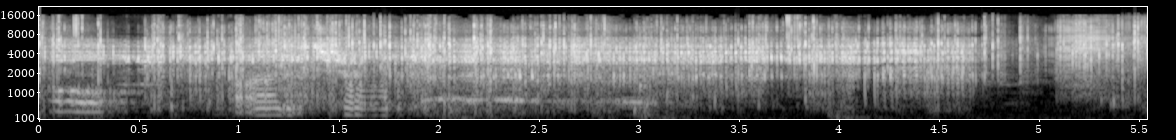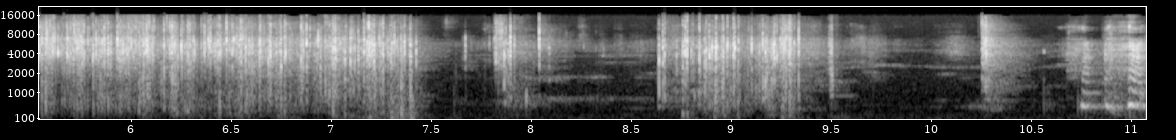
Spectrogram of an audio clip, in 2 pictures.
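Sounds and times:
packaging crinkling: 0.0s - 9.6s.

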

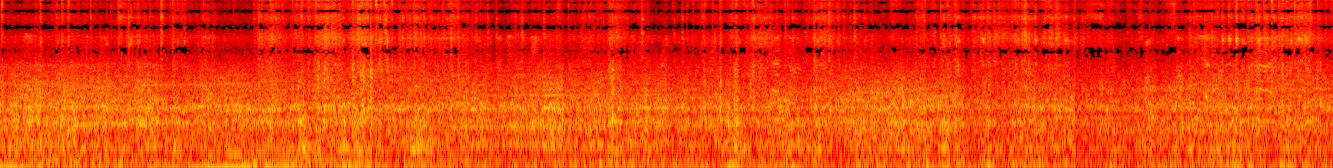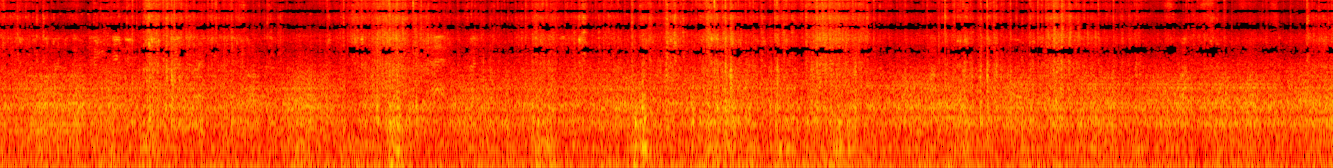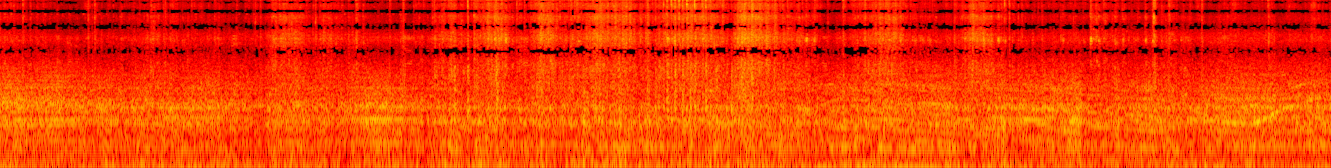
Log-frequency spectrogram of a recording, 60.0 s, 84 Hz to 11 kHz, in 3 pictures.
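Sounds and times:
diesel engine: 0.0s - 59.9s
road noise: 0.0s - 59.9s.

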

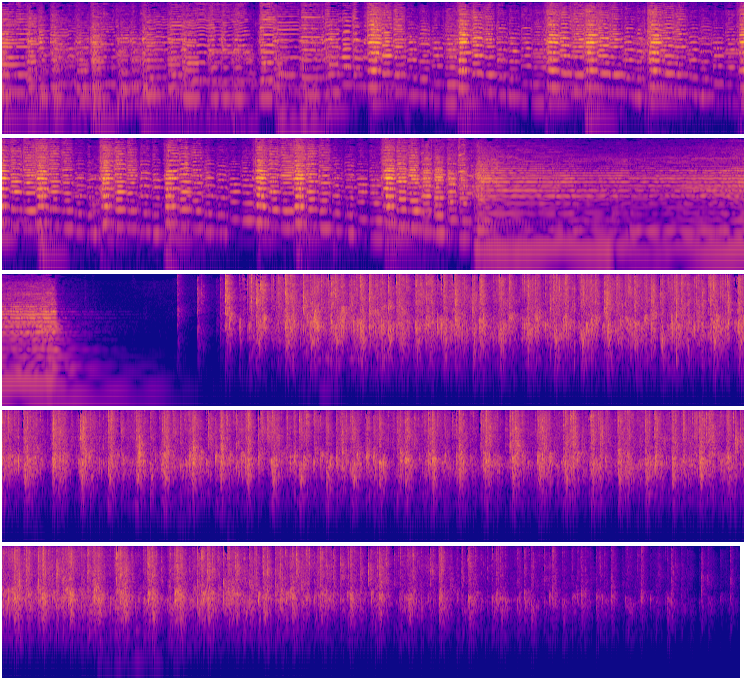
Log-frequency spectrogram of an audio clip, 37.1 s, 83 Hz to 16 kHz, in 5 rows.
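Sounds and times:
audience applauding: 0.0s - 9.6s, 16.6s - 37.0s.

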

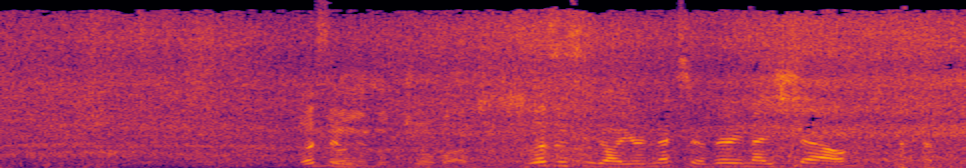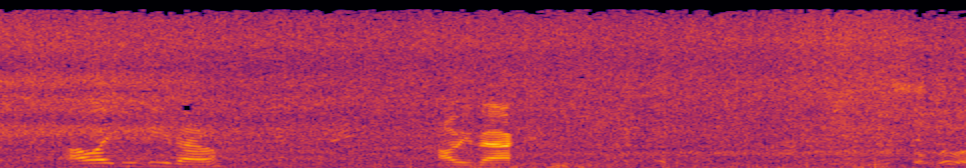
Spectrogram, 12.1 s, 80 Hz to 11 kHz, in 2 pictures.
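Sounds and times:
small waves washing on sand: 0.0s - 12.0s
wind on microphone: 3.1s - 12.0s.

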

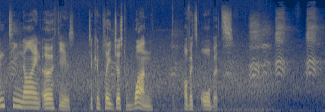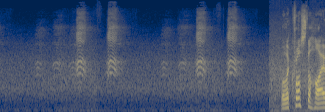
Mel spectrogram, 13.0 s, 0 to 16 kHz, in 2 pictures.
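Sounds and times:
bird calling: 3.4s - 3.8s, 4.5s - 11.6s.

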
